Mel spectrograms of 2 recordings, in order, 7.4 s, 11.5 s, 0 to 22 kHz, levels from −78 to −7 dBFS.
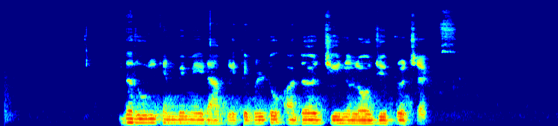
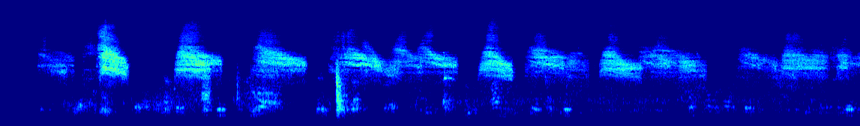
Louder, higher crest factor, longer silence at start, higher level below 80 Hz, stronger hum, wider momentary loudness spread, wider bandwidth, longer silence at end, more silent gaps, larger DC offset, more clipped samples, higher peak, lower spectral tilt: first, -23 LUFS vs -42 LUFS; about the same, 18 dB vs 22 dB; first, 1.6 s vs 0.5 s; first, -62 dBFS vs under -90 dBFS; neither; second, 9 LU vs 16 LU; about the same, 14 kHz vs 13.5 kHz; first, 1.4 s vs 0 s; neither; neither; neither; first, -6 dBFS vs -24 dBFS; first, -6.5 dB/octave vs 4.5 dB/octave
